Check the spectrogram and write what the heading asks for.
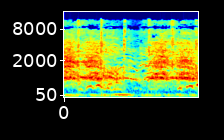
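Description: Residents of Kherson City in southern Ukraine celebrate in the streets after Ukraine's military liberated the city, a dense roar of overlapping voices with rising shouts and cheers that stays loud and steady throughout, briefly dipping midway.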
